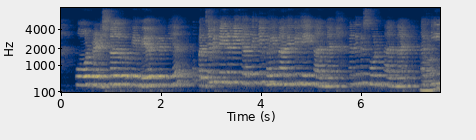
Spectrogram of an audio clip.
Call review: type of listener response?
listening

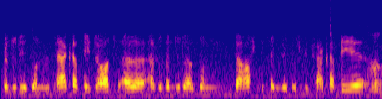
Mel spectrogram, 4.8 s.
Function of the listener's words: listening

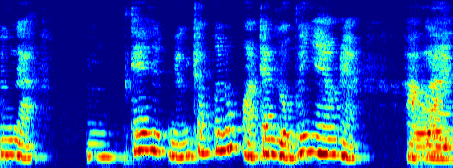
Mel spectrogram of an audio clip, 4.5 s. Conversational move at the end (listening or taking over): listening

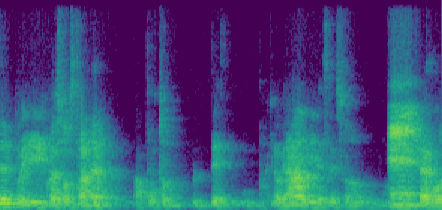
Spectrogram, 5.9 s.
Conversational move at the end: listening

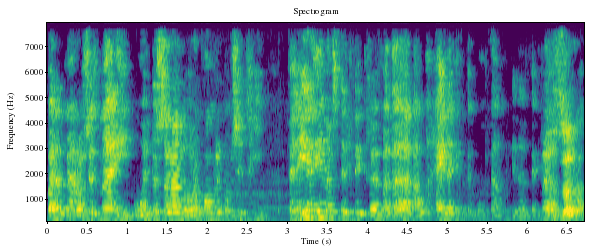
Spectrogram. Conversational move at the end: taking over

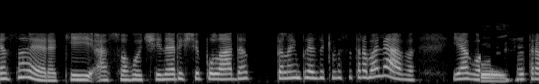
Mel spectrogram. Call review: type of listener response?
listening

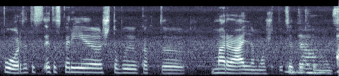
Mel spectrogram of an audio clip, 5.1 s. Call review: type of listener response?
taking over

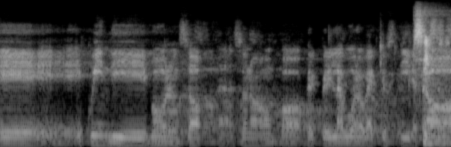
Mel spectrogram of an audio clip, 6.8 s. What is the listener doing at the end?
listening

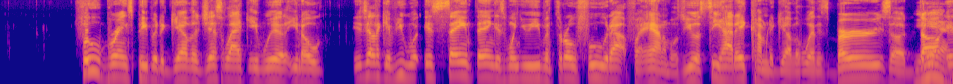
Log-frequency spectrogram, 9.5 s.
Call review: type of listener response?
listening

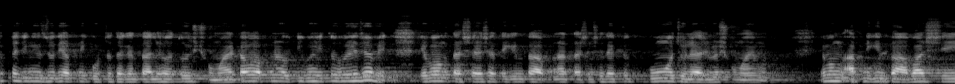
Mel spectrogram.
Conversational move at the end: listening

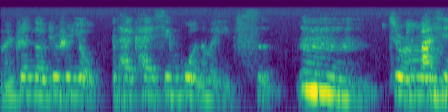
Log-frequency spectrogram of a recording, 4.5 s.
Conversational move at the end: taking over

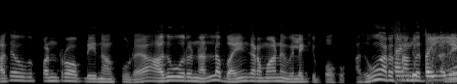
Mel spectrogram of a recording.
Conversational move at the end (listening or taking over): taking over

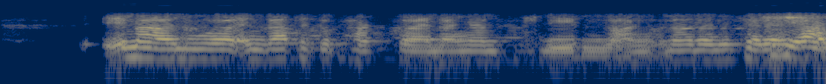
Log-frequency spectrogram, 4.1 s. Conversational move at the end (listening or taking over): listening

